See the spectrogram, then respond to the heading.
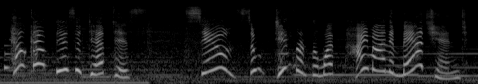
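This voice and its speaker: An actress playing a tiny, childlike, excitable fairy companion in a video game, squeaky and exclaiming. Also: female voice, normal speed, music in the background, exaggerated voice. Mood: startled, puzzled. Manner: squeaky, exclaiming, refers to self by name.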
